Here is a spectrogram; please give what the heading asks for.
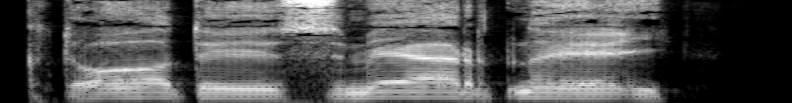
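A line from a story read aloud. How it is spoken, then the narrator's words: Roaring fiery monster. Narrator (Russian): проревела огневеющая пасть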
